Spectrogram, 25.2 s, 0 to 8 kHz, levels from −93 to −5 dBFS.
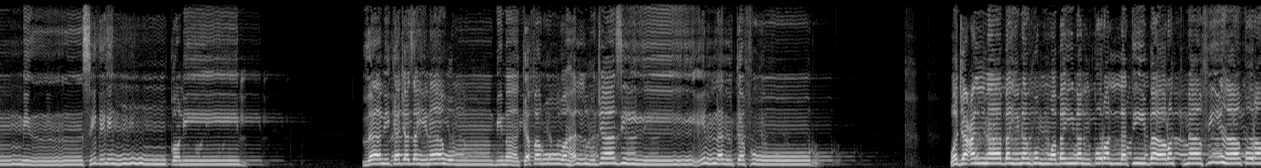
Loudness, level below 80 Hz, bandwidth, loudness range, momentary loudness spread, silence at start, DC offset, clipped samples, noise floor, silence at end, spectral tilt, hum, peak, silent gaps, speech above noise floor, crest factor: -26 LUFS; -80 dBFS; 8 kHz; 10 LU; 10 LU; 0 s; under 0.1%; under 0.1%; -83 dBFS; 0 s; -5.5 dB/octave; none; -8 dBFS; none; 58 dB; 20 dB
